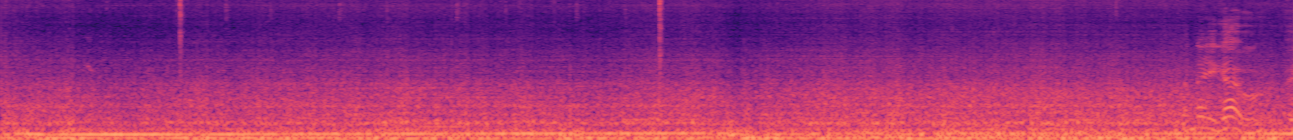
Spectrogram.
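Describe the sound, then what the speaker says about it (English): A Vauxhall heritage car driven hard on a motorway, its engine droning steadily under wind and road noise. Near, loud, and continuous throughout. "Vauxhall have foolishly lent me this car with lots of fuel, so it was only fair enough to take it for a bit of a motorway thrash"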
